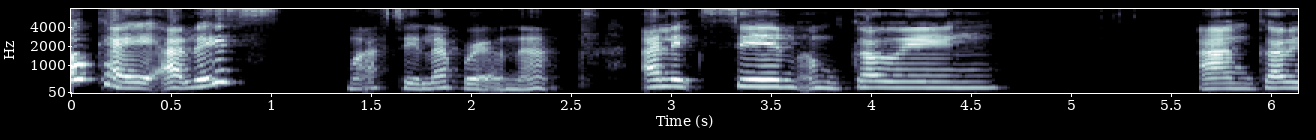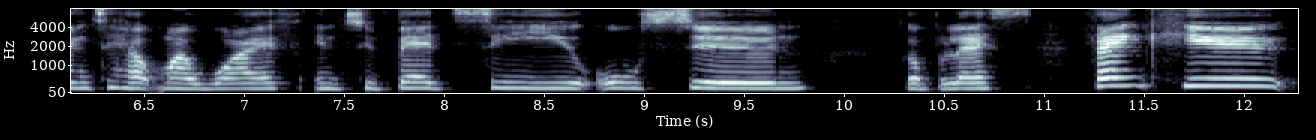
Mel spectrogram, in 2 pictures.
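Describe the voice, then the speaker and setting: A woman's voice: mid-range voice, bright, forceful tone, clean tone. A middle-aged woman with a British accent, hosting a livestream and chattily reading and answering viewer comments aloud. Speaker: livestream host. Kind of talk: reading and answering live chat.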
